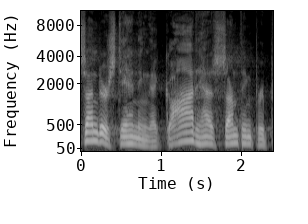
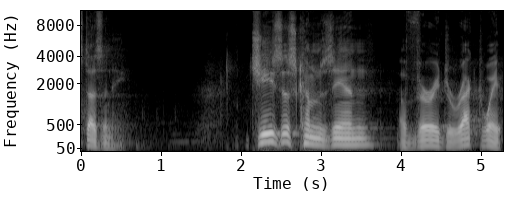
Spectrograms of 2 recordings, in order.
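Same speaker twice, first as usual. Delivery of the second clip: usual speaking voice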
